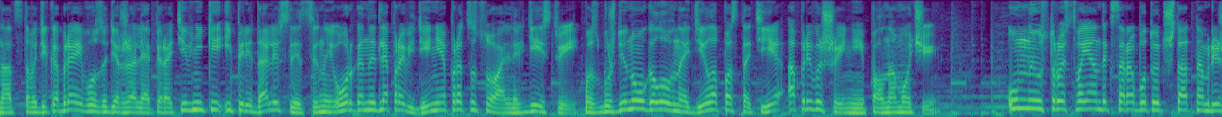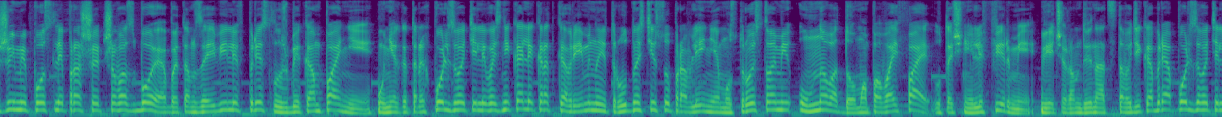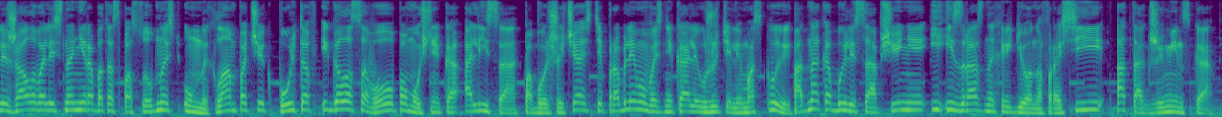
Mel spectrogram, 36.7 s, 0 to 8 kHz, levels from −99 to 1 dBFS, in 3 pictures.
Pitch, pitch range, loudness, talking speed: 165 Hz, 130-185 Hz, -22 LUFS, 140 wpm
